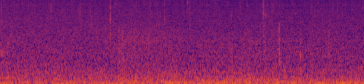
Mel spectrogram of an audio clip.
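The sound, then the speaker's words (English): Steady, dense rain hisses throughout while a low, continuous rumble of thunder rolls beneath it, the whole storm sounding unbroken with no voices. “No, but the next roll of thunder, you hear it.”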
